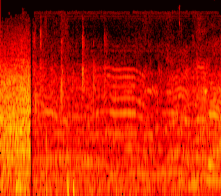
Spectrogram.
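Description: Live football-match sound: a loud wash of stadium noise that cuts off suddenly at an edit, then players' shouts carrying across the pitch, with two sharp knocks just under a second in.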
